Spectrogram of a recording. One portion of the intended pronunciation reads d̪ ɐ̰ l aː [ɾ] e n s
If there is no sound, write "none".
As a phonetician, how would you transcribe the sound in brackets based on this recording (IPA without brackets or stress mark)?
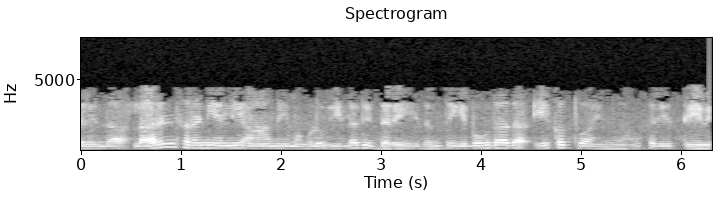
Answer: ɾ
